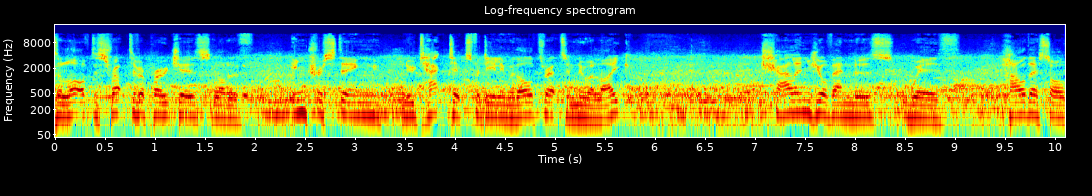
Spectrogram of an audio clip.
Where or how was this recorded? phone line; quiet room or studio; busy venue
busy venue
